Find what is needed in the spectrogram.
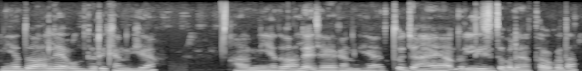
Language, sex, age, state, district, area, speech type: Santali, male, 18-30, West Bengal, Uttar Dinajpur, rural, spontaneous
